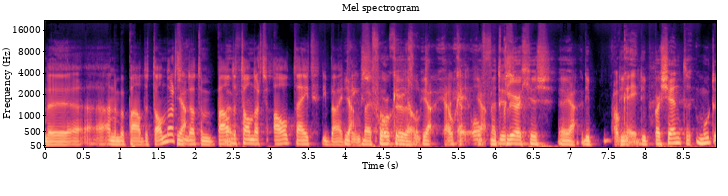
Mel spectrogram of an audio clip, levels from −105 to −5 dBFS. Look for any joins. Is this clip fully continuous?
yes; 0 cuts

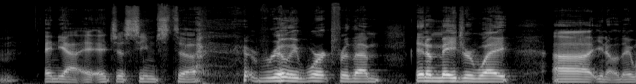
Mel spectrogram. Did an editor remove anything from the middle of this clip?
no; 0 cuts

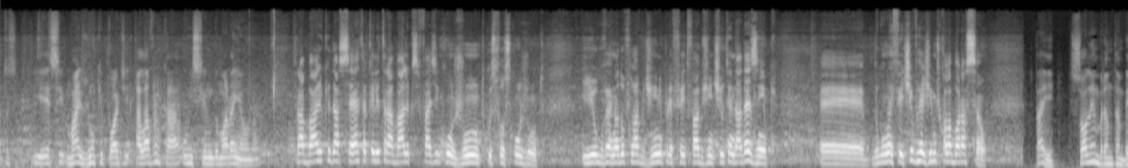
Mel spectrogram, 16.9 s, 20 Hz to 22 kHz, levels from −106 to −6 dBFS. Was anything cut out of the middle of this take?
yes; 2 cuts; at 13.0 s, 15.3 s

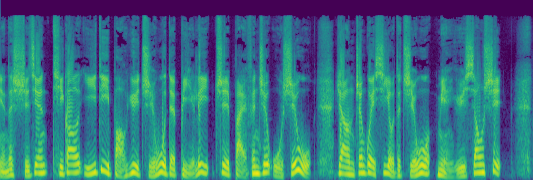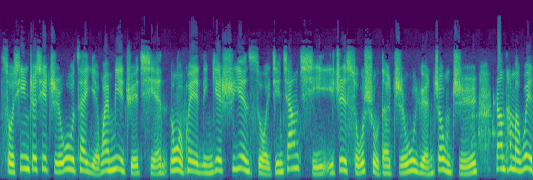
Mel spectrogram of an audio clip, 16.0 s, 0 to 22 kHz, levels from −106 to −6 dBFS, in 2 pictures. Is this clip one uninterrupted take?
no; 1 cut; at 7.9 s

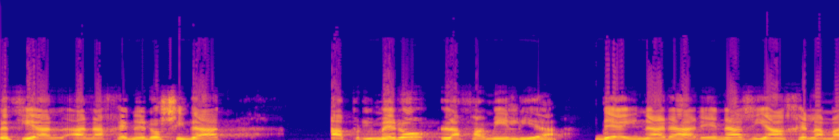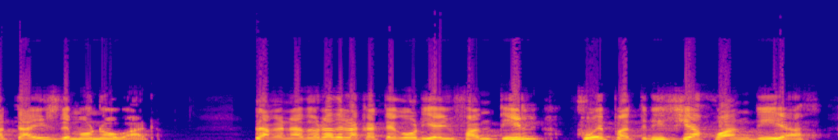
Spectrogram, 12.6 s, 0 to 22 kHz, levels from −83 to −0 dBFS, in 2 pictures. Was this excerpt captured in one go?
no; 1 cut; at 8.0 s

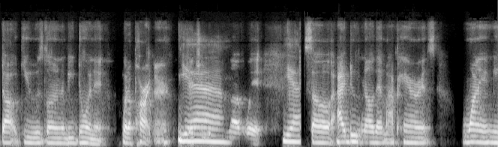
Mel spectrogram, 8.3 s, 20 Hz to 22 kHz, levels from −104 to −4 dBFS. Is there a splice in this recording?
yes; 2 cuts; at 1.9 s, 5.0 s

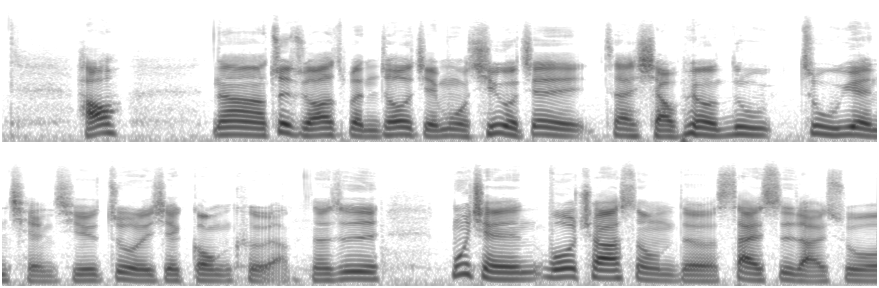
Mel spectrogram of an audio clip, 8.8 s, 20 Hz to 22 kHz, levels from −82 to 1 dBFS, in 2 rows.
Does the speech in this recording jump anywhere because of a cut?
no; 0 cuts

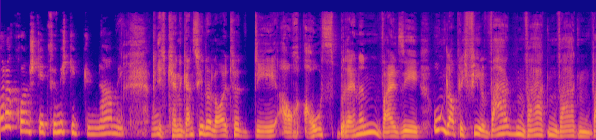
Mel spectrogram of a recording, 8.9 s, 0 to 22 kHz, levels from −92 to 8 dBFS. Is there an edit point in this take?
yes; 1 cut; at 2.3 s

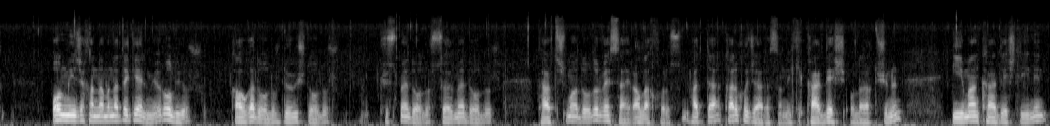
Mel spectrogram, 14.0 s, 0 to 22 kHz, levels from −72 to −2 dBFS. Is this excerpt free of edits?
yes; 0 cuts

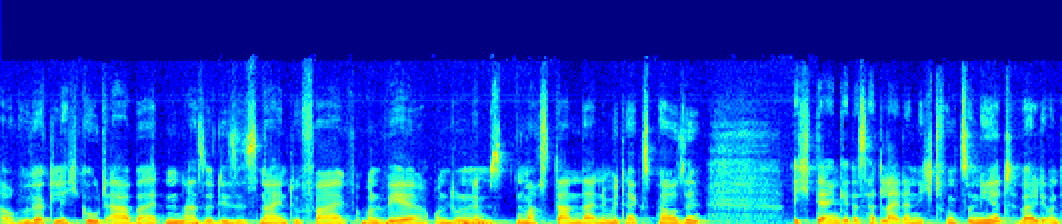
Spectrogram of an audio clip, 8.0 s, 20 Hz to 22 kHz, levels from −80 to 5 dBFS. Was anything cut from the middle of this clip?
yes; 1 cut; at 5.9 s

